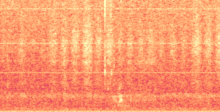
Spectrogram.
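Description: White colored pencil rubbing on toned paper in short shading strokes, over a steady low electrical hum.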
